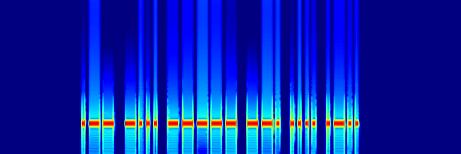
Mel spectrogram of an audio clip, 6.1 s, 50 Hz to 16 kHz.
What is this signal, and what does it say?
Morse code, heard as a keyed tone, about 25 wpm, 700 Hz. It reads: WB0GHL
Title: USA Call Signs Repeated 2x 25wpm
